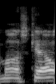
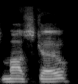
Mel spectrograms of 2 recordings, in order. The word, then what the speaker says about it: Moscow: And it's Moscow, not Moscow. Our friend Anna has lectured me. They don't have cows. It's Moscow, but I say Moscow just for the fun of it anyway.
